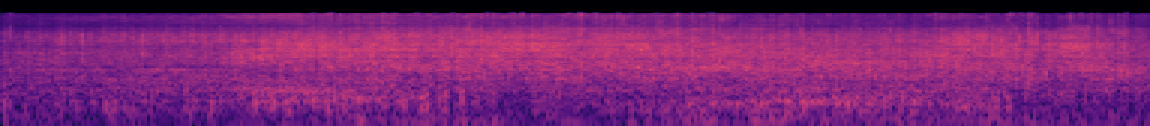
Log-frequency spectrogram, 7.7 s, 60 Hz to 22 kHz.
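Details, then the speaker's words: Hornby OO model Class 67 diesel loco 67018 'Keith Heller', loaded test run pulling a rake of maroon coaches: a steady, even motor whir with wheel rumble rising slightly as it takes up the load. It runs smoothly with no strain. "And as you've just seen there, she can manage those with no problem whatsoever."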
